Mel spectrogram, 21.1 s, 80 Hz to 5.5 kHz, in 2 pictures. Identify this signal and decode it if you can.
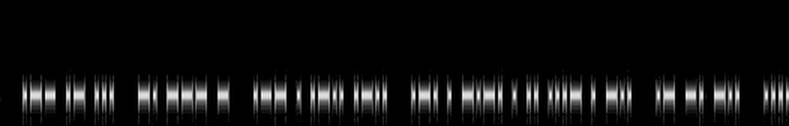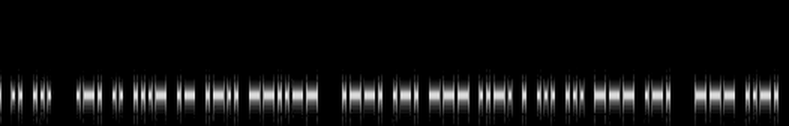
Morse code, heard as a keyed tone, about 25 wpm, 600 Hz. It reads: WAS NOT WELL RECEIVED AND HIS RIVAL, PROFESSOR OF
